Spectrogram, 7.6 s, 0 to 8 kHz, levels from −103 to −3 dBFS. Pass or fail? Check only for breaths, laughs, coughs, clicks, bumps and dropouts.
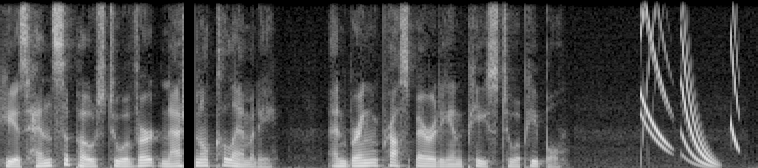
fail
